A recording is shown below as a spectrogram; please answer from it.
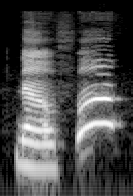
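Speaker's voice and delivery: very high incredulous outburst; what on earth; stunned. Retold or imitated. Reacting to Misty still outside, stunned and high. Her own shocked reaction, retold.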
